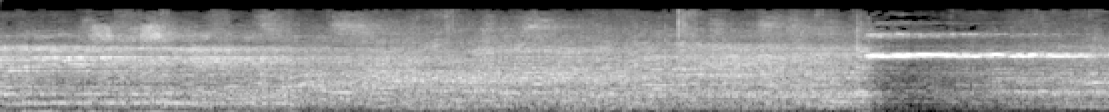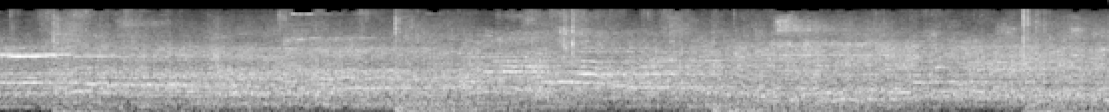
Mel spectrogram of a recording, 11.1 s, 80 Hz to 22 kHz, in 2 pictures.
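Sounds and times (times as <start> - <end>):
spectators crowd noise: 0.0 - 11.0
referee whistle blast: 4.3 - 5.8.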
